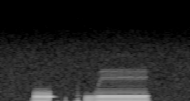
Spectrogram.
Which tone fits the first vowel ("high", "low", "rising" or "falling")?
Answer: low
